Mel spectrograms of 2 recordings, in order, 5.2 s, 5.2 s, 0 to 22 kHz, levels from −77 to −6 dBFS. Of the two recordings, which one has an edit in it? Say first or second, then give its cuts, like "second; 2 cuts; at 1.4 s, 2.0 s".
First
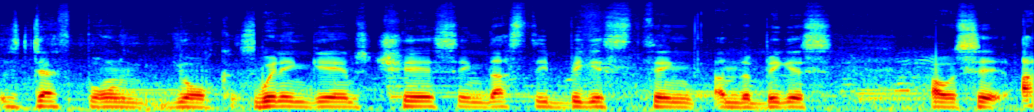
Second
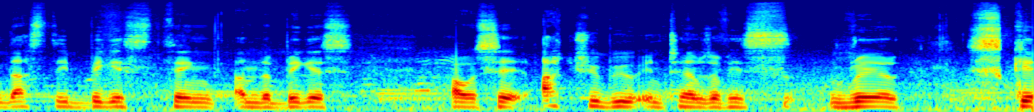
first; 1 cut; at 1.2 s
